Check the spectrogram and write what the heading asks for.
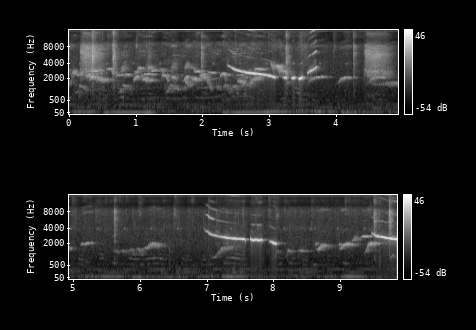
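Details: White-rumped shama of Nias spotted stock singing intermittently: long clear descending whistles, buzzy twitters and scattered chips with gaps between phrases, over a steady low hum.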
